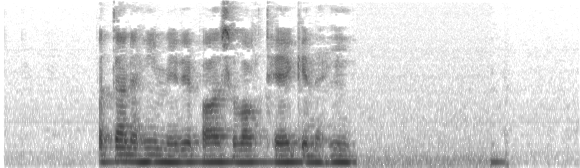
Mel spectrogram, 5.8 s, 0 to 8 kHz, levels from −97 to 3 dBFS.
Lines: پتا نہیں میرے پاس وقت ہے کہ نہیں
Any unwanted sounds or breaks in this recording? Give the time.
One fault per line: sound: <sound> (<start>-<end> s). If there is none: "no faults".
no faults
